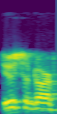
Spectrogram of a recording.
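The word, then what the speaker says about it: Düsseldorf: Dusseldorf? – That's pretty good, yeah. – All right, Dusseldorf, Germany.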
